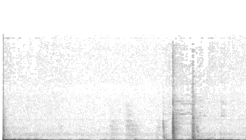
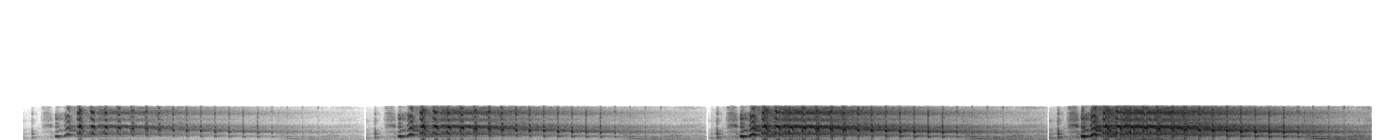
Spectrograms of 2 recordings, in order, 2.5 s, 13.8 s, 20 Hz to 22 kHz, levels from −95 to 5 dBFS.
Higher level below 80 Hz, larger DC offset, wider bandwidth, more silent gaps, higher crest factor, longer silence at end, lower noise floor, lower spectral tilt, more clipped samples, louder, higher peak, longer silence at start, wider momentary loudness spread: second, -46 dBFS vs -38 dBFS; neither; first, 7 kHz vs 5.4 kHz; neither; about the same, 12 dB vs 12 dB; about the same, 0 s vs 0.05 s; about the same, -53 dBFS vs -51 dBFS; first, -5 dB/octave vs -1 dB/octave; second, under 0.1% vs 0.4%; second, -48 LUFS vs -7 LUFS; second, -20 dBFS vs 0 dBFS; second, 0 s vs 0.55 s; about the same, 24 LU vs 23 LU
